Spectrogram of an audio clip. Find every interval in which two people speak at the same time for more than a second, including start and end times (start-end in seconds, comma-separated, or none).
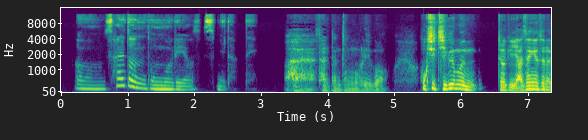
none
